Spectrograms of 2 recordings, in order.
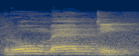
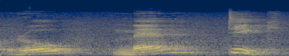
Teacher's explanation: ম্যান শব্দের অর্থে stress থাকার কারণে আমাদের ম্যানটা রৌ এবং টিকের থেকে একটু জোরে উচ্চারণ হবে, ফোর্সটা একটু বেশি হবে এবং ক্লিয়ারিটিটা একটু বেশি থাকবে, অর্থাৎ রোম্যান্টিক।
